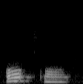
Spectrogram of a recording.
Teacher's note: कंठोष्ठ है कंठ और ओष्ठ से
